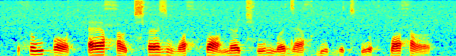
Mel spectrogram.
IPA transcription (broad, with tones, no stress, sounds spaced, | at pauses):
ħ u˦˥ ɠ ɔ˧˩ t͡sʼ æ˦˥ ħ ʌ˧˩ t͡ɕʰ ɜ˦˥ z v ɔ˨˥ ħ f ɒ˥˩ n ɜ˦˥ t͡ɕʰ u˨˥ ŋʷ ɜ˨˥ d æ˧˩ ħ ɠ u˧˩ b ɪ˥˩ t͡sʼ u˩˧˩ ħ k͡p ɒ˦˥ ħ ʌ˧˩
